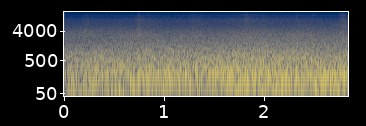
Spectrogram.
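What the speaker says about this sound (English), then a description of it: "the way the waves break, it's like a ballet dance of nature, watching the way they curl over and froth and bubble white" Ocean surf breaking on a beach along the Jurassic Coast, a steady broadband wash of rolling waves with wind noise on the microphone, continuous and fairly loud with no talk.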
